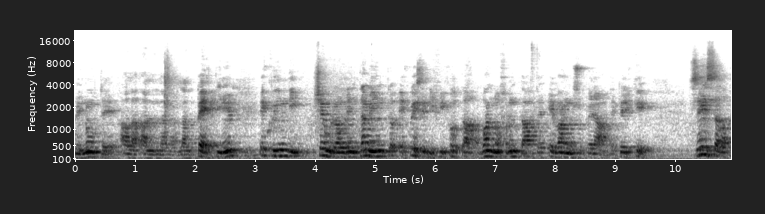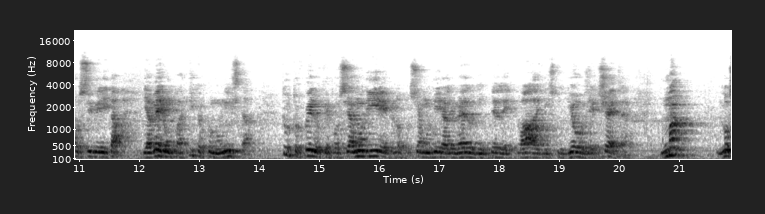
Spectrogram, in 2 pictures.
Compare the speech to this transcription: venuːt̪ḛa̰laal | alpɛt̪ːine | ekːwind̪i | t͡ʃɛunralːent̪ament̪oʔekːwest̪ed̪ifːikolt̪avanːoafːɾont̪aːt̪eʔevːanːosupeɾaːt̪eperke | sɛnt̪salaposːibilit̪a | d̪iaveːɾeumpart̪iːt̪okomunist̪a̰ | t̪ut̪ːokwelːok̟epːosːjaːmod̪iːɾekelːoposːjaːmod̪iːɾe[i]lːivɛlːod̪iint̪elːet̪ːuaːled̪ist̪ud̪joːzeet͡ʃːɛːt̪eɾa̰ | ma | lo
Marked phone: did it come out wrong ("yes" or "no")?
yes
